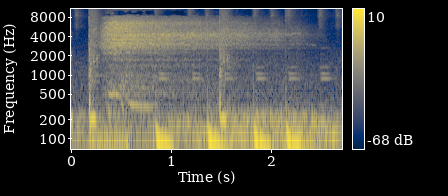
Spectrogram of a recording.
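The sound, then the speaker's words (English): One long, deep breath drawn in, heard as an airy hiss lasting over a second above faint, low rhythmic pulses. “I take a deep breath in.”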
